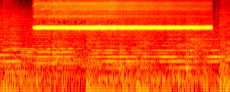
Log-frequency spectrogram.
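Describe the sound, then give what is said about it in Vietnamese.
A piercing whistle blast rings out suddenly and holds one high, steady pitch for nearly three seconds before cutting off, loud above a soft musical background. “bỗng nghe thấy một tiếng còi đinh tai vang lên.”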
